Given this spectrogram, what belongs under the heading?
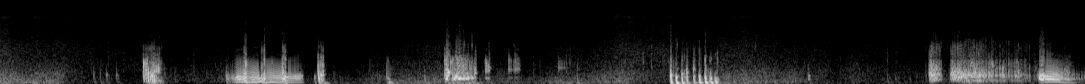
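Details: Stomach growling (borborygmi): audible gurgling rumbles from the abdomen.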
